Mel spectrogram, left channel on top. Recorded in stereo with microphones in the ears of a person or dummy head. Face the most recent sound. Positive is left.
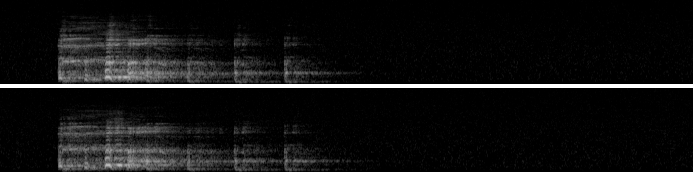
turn(degrees=10)  # may be behind; listen again after turning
